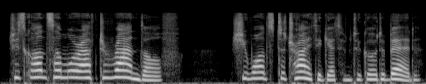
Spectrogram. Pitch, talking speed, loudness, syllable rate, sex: 260 Hz, 225 wpm, -17 LUFS, 5.9 syllables/s, female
